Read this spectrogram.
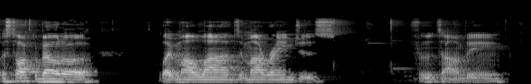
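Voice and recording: A man speaks slowly at a fairly low pitch, with big swings up and down. His voice is raspy with vocal fry and a fairly bright tone.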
